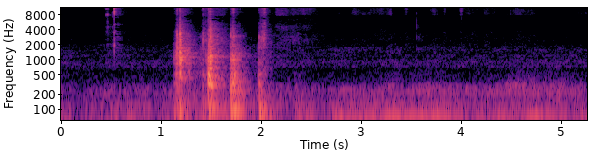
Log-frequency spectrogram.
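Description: Scissors snip through blue crochet yarn close by, giving a quick run of three or four sharp crisp cuts followed by quiet handling noise.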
